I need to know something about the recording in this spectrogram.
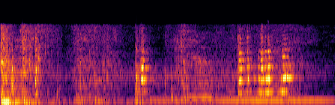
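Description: Brief, indistinct bits of a voice at the start and about three seconds in, a sharp knock just under two seconds in, and a steady low hum from about halfway.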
